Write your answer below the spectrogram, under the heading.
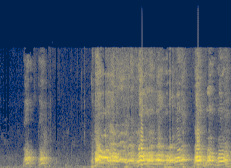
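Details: Puppies around thirty days old, three resting together, with two brief soft whimpers followed by a long stretch of loud, wavering, high whining yelps that run on almost without pause.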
